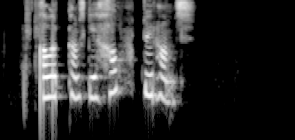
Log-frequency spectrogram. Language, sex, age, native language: Icelandic, male, 9, Icelandic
